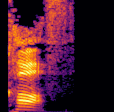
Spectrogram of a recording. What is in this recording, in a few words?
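"cough", American English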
